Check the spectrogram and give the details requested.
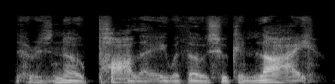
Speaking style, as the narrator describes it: snarled the king

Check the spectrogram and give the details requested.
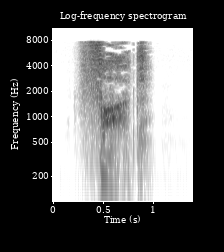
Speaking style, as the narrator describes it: he breathed out

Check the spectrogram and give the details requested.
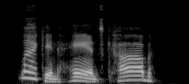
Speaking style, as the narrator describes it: Carter said, his voice thick with reproach

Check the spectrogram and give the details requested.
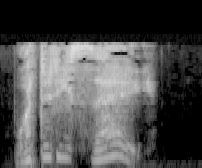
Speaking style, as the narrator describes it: Lawrence whispered

